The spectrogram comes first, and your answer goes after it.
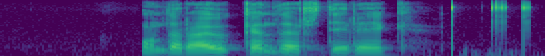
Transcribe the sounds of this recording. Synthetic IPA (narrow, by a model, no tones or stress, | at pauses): ʔɔndəɾɦœwkəndərsdiɾɛk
